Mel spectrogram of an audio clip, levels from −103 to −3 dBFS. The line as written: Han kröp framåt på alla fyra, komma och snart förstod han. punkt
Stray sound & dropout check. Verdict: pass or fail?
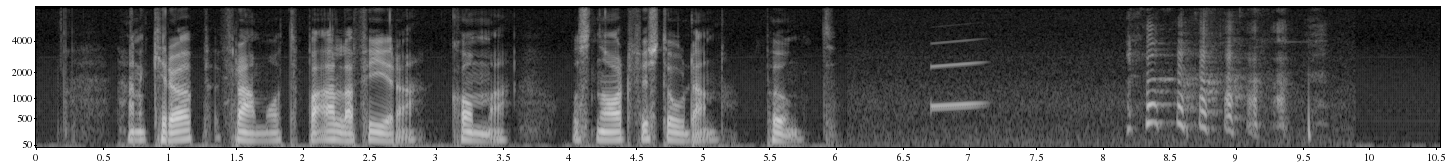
fail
